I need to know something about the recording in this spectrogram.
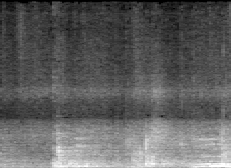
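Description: Speech: a voice talking from about half a second in, with short breaks.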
